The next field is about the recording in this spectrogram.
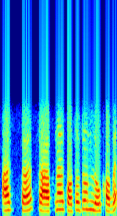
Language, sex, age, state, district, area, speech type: Bengali, female, 18-30, West Bengal, South 24 Parganas, urban, conversation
